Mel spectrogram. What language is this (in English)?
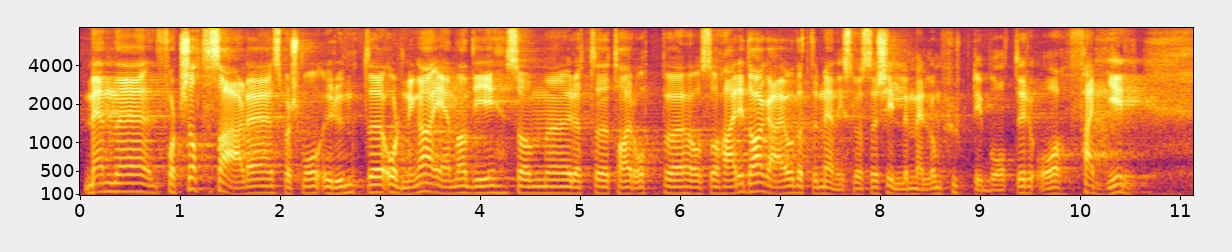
Norwegian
